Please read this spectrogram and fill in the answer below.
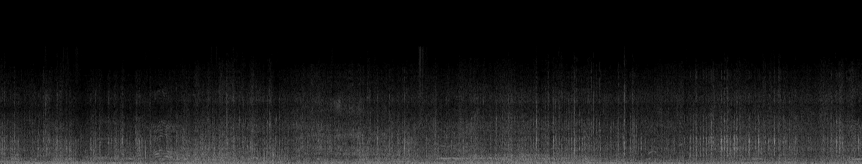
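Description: Steady, loud wind rush on the microphone of a camera riding a steel roller coaster at speed, over the low rumble of the train on its track, with faint rider voices wavering in the background in the second half.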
